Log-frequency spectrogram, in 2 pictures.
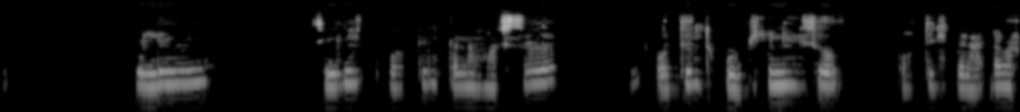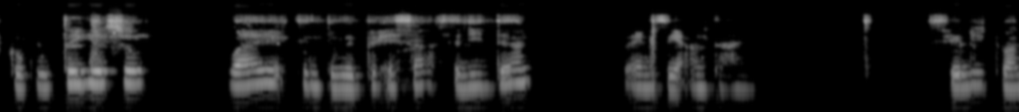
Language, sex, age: Somali, male, 18-24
